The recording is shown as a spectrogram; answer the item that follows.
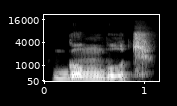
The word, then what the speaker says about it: গম্বুজ: ম এর সঙ্গে বফলা যুক্ত হলেও সেক্ষেত্রেও ব এর উচ্চারণ করতে হবে।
